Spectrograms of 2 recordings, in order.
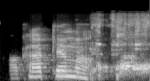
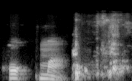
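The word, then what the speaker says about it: חכמה: Kakema. Ma. Kakema. No, actually it is a kokma.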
